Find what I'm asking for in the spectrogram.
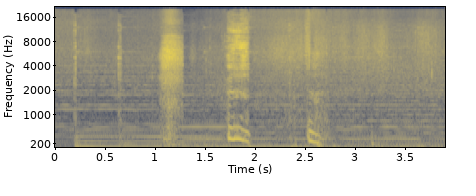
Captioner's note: crying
